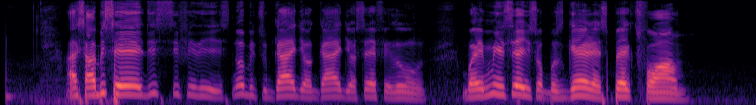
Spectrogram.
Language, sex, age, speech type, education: Nigerian Pidgin, male, 15-29, spontaneous, tertiary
